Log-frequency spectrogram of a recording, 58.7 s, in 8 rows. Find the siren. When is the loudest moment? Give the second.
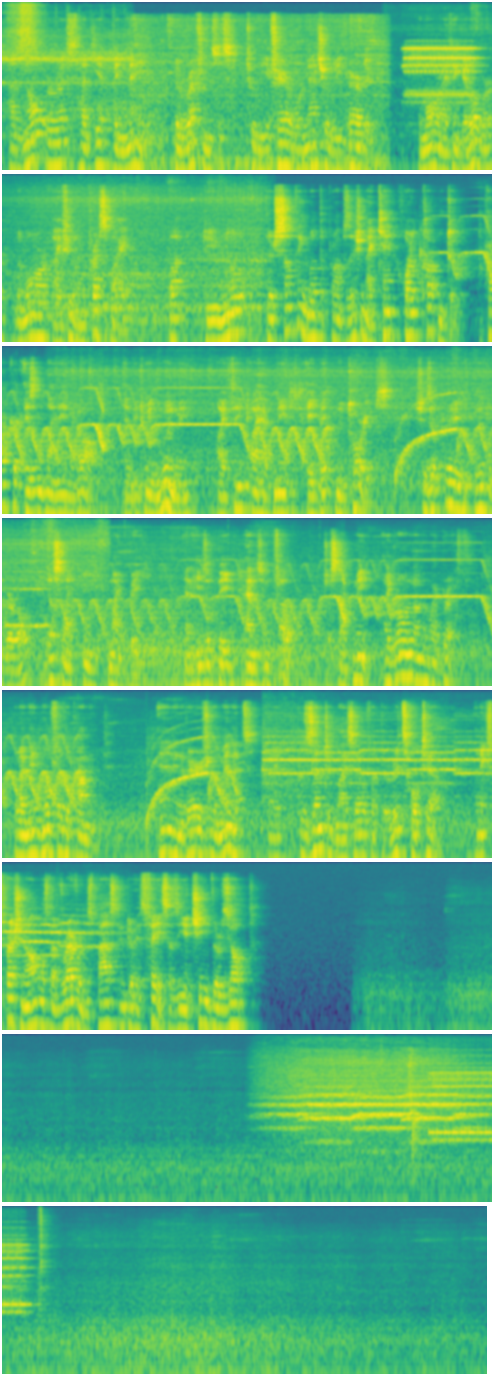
50 s.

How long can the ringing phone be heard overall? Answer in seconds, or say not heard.
3 s.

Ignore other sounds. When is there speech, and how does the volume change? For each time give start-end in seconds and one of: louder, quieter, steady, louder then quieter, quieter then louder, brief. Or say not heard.
0.0-40.6 steady.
